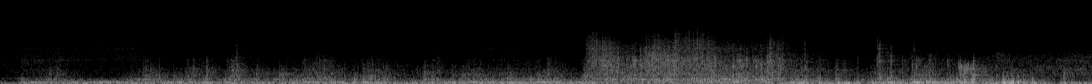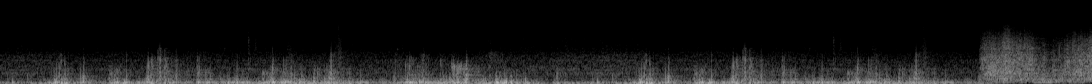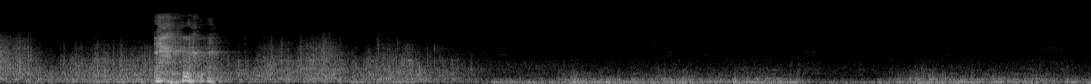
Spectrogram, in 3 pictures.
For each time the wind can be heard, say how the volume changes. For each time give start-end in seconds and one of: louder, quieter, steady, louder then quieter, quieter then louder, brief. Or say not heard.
0.0-32.7 louder then quieter.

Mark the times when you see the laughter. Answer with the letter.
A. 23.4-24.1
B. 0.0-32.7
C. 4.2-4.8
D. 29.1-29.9
A.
